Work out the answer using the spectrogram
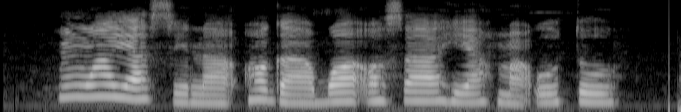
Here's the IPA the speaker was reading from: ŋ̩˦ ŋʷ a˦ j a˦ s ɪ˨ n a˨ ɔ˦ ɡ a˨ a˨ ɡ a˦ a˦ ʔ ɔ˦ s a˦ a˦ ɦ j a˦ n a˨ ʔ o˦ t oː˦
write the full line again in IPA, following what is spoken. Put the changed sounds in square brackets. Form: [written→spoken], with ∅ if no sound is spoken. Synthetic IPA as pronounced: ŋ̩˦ ŋʷ a˦ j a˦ s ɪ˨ n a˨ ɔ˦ ɡ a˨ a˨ [ɡ→ɡ͡b] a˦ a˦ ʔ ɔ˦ s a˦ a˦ ɦ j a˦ [n→m] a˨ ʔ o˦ t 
